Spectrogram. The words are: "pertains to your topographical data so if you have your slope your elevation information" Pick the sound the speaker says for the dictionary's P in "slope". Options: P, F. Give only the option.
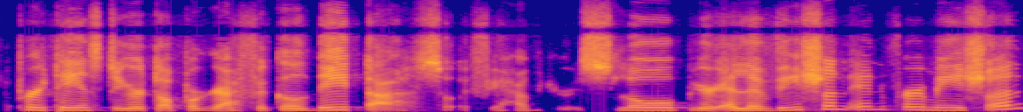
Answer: P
